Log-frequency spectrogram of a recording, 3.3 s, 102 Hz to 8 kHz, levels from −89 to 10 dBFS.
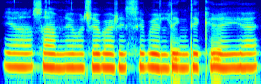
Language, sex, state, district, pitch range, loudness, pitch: Hindi, female, Madhya Pradesh, Bhopal, 245-250 Hz, -14 LUFS, 245 Hz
